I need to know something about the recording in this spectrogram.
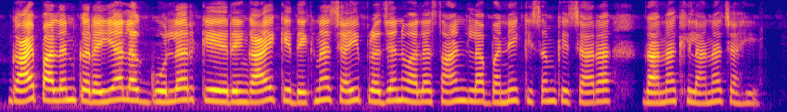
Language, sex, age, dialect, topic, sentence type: Chhattisgarhi, female, 18-24, Northern/Bhandar, agriculture, statement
